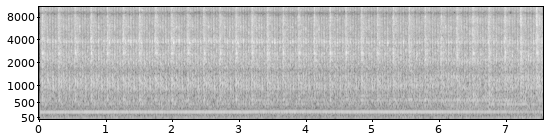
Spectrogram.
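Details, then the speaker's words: Scania truck with DC13 diesel at idle: light repeating tick over a low hum; knock caused by broken, unbolted rocker arms moving freely after the pushrod/rocker mount broke in three places; camshaft undamaged. "Сам распредвал не поврежден, в хорошем состоянии, но стук у нас исходил именно от того, что у нас поломано и не прикручено вот эти коромысла, и они свободно гуляли в этом двигателе."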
